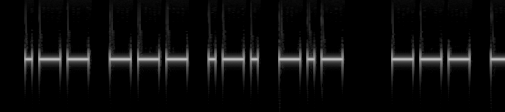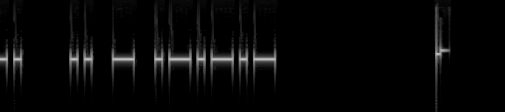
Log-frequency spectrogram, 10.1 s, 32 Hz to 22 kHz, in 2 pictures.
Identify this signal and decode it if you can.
Morse code, heard as a keyed tone, about 17 wpm, 700 Hz. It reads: WORK ON IT.
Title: Sentences from Top 1000 Words - Review Part 3 - 17wpm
